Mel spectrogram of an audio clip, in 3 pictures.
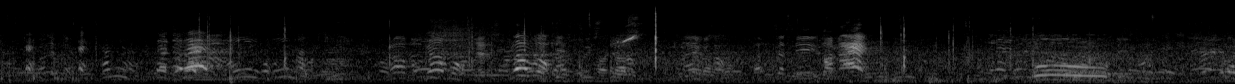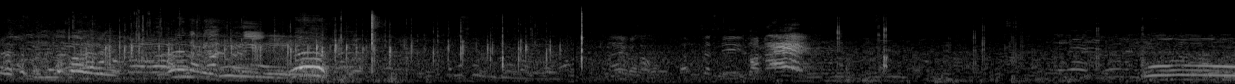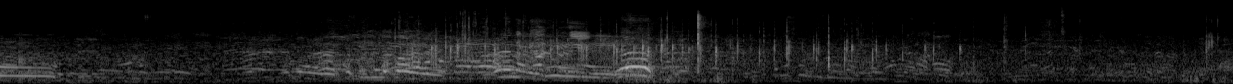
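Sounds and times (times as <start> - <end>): men shouting: 12.3 - 15.8, 27.7 - 31.6.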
